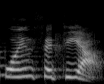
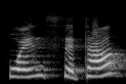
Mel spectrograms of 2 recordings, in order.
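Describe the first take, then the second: First: The word ends 'settia', with an 'ee' sound. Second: The word ends 'setta', with no 'ee' sound. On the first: "कुछ कुछ places पे पोइंसेटिया" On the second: "कुछ कुछ places पे आई को silent माना जाता है"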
